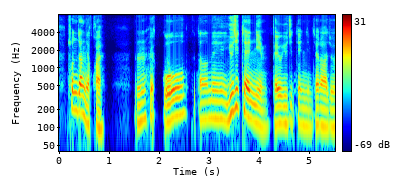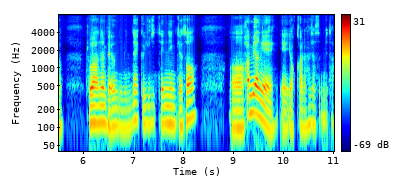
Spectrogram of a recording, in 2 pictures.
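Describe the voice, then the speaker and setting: Lively intonation shapes a dark, mellow tone at a moderate pace. The background is quiet. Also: man. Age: 50s. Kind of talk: casual movie review talk to camera.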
